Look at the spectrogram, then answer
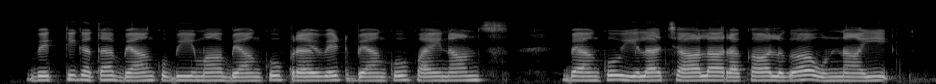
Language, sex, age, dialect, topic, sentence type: Telugu, male, 18-24, Southern, banking, statement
